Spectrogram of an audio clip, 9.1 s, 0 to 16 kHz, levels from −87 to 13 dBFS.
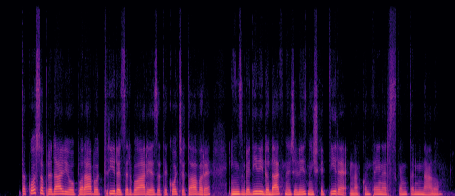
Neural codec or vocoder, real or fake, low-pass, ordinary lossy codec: autoencoder, 48 kHz, 32 numbers a frame, DAC-VAE, trained on Japanese speech; fake; 14.4 kHz; Opus, 16 kbps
